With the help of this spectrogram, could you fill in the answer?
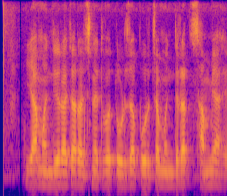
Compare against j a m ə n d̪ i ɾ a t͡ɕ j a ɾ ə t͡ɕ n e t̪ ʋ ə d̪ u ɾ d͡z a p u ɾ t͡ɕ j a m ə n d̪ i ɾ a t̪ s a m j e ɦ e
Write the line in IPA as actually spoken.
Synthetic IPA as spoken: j a m ə n d̪ i ɾ a t͡ɕ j a ɾ ə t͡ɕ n e t̪ ʋ ə t̪ u ɽ d͡z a p u ɾ t͡ɕ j a m ə n d̪ i ɾ a t̪ s a m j a ɦ e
